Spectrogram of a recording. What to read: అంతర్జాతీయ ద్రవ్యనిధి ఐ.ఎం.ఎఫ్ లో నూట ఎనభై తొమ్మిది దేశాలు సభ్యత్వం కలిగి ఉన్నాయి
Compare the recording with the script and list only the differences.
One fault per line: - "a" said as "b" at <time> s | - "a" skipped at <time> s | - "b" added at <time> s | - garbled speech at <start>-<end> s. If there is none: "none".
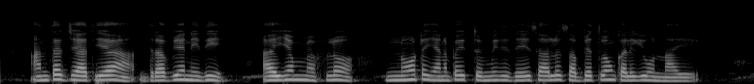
none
